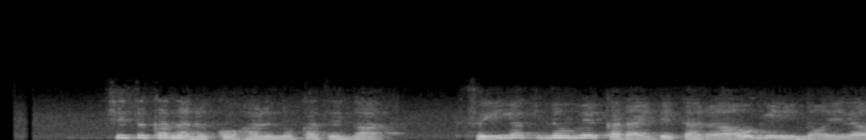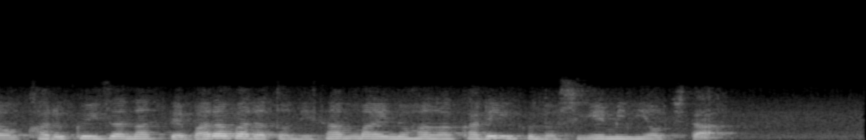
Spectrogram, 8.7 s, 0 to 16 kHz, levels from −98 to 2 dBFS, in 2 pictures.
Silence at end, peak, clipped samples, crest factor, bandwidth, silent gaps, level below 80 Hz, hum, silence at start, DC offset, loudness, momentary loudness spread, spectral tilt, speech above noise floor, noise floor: 0.65 s; -14 dBFS; under 0.1%; 14 dB; 6 kHz; none; -84 dBFS; none; 0.55 s; under 0.1%; -29 LUFS; 9 LU; -9 dB/octave; 32 dB; -60 dBFS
